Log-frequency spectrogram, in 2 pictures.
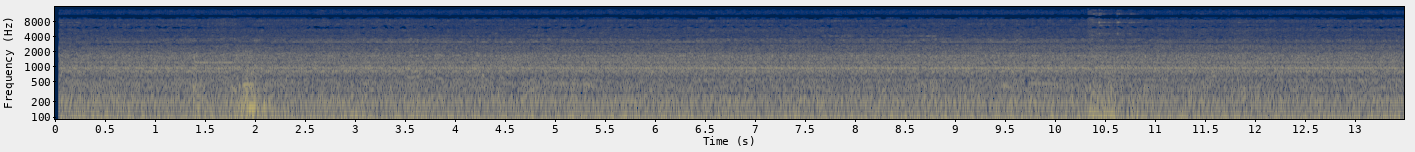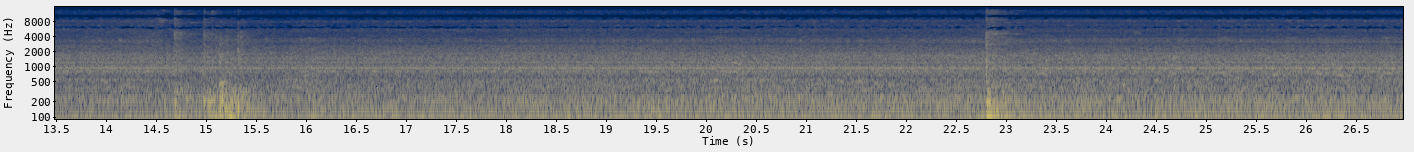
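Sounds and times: diesel truck engines running: 0.0 - 26.9.

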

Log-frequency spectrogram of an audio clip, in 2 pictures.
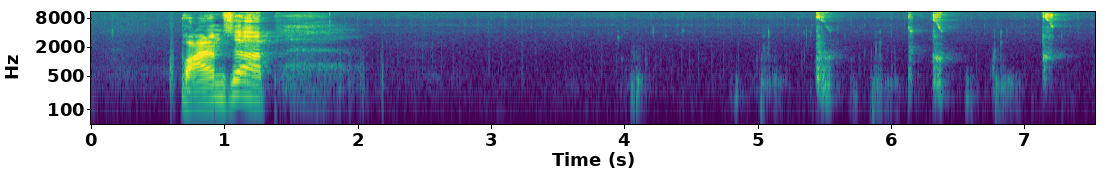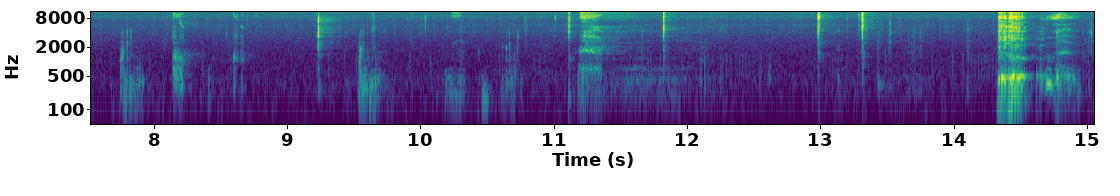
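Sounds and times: man gulping soda: 3.9 - 12.1, 14.3 - 15.0.

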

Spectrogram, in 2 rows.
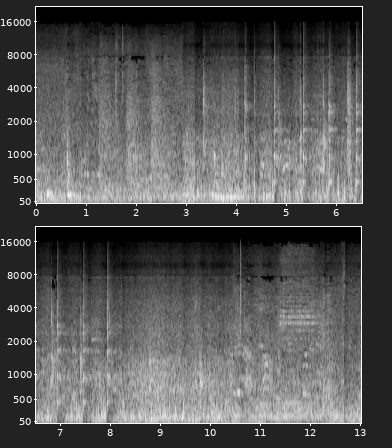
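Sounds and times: sharp clicks and knocks of hand tools: 3.3 - 8.2.

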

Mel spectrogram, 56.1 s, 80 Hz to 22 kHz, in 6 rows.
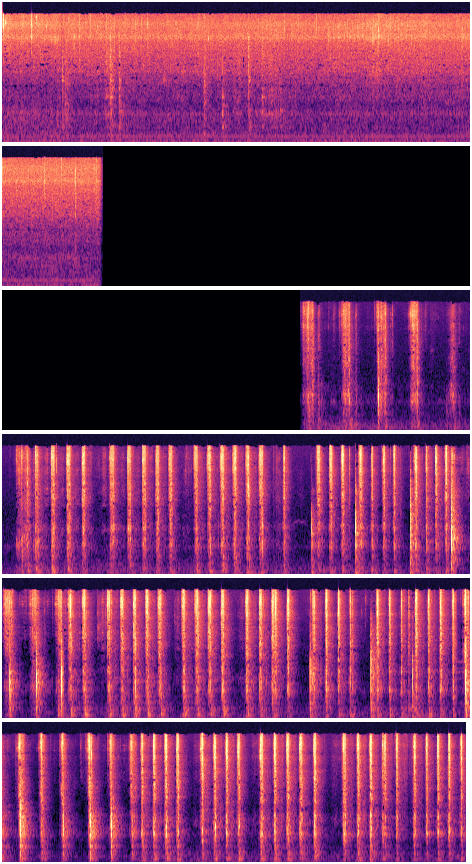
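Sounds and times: knife chopping on wooden board: 24.7 - 56.0.

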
